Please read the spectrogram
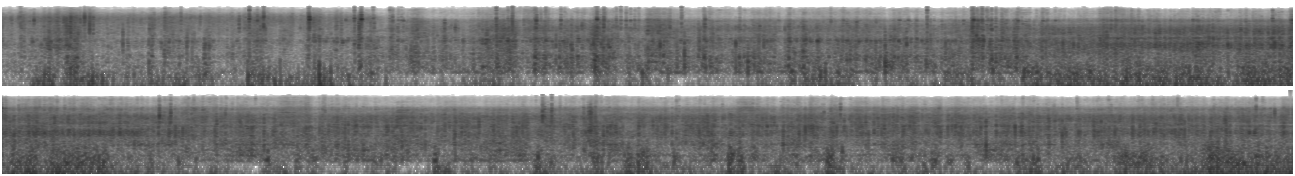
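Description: Hardtail mountain bike riding over rocky trail and loose gravel: a steady rattle of rapid clicks and knocks from the bike's frame and parts, with tyres crunching over the stones.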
